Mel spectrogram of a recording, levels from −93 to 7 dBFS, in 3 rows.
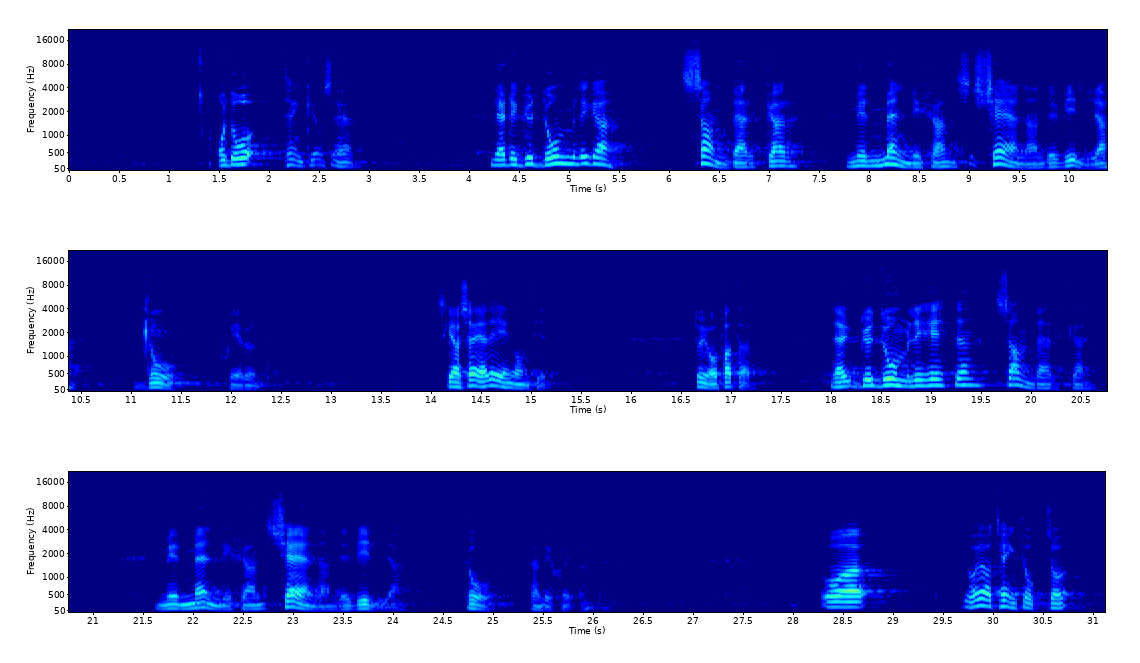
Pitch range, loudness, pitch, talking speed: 115-175 Hz, -58 LUFS, 150 Hz, 85 wpm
